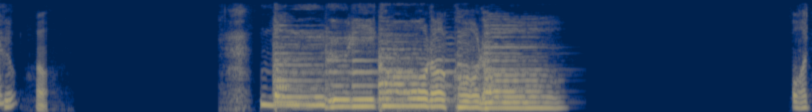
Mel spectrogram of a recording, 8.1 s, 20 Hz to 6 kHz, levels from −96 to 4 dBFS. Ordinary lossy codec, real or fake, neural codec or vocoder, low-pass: none; fake; vocoder, 44.1 kHz, 128 mel bands, Pupu-Vocoder; 5.4 kHz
